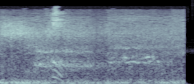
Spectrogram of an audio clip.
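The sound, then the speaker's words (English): A movie explosion on a bridge near the end of the film, during a motorcycle fight scene: a loud, deep, rumbling blast that roars steadily for about two seconds with a crackling, hissing top, then cuts off abruptly. No one speaks. “That was the big explosion on the bridge at the end when they had this motorcycle fight scene.”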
